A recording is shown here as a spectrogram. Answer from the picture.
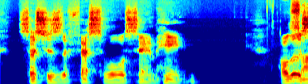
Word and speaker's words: Samhain: traditions of Halloween, such as the Festival of Samhain. Although Samhain is not mentioned on the first film.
